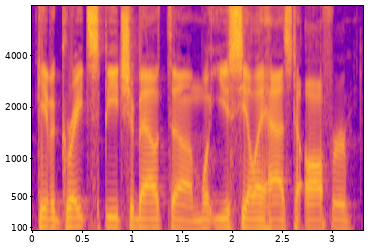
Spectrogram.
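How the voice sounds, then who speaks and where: A man's voice: lowish voice, flat delivery, brisk, clear, resonant tone, no echo. A young man hosting a casual sports podcast, rambling through stories, swearing casually and laughing mid-sentence. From USA. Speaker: podcast host.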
